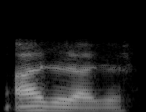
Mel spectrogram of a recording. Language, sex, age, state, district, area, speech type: Nepali, male, 18-30, West Bengal, Darjeeling, rural, conversation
